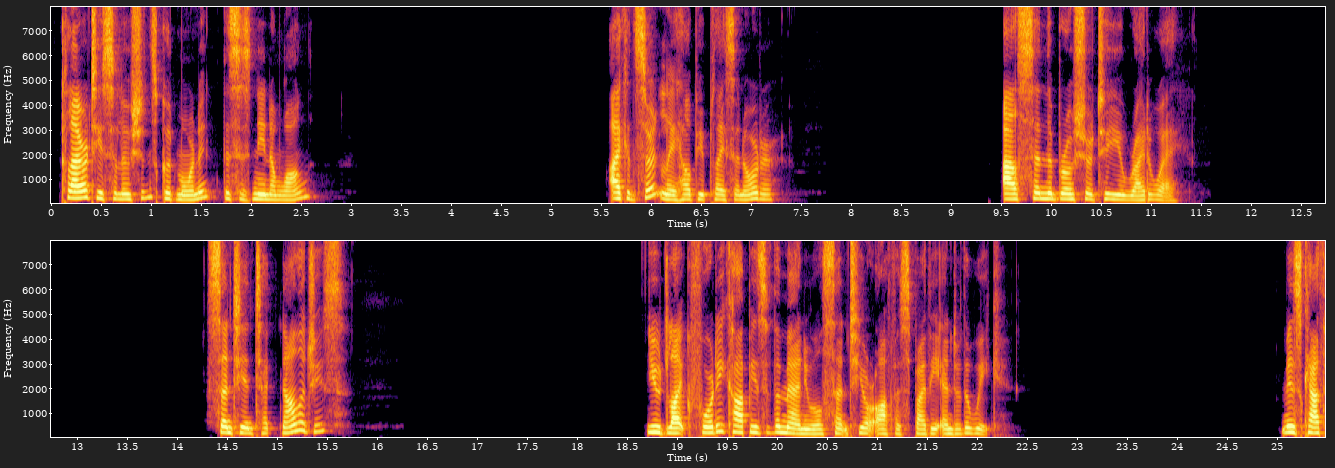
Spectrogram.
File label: Female voice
